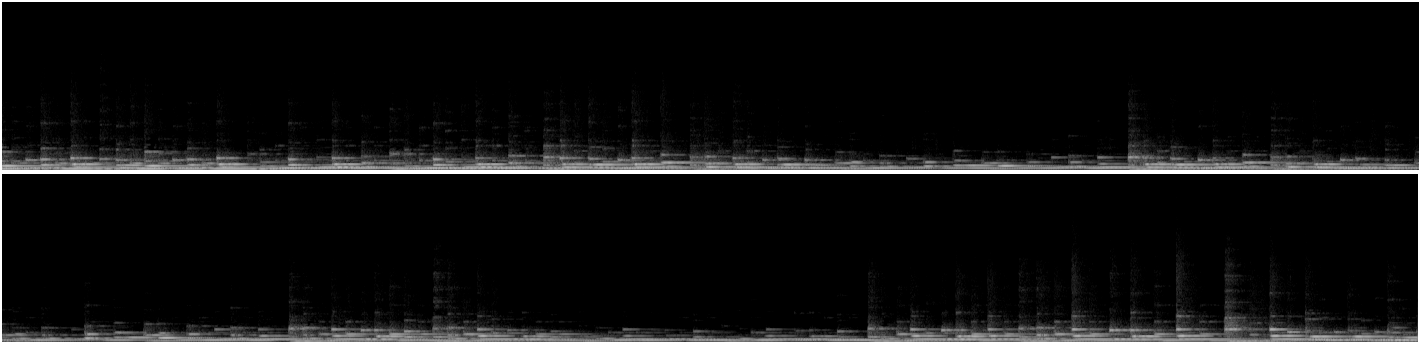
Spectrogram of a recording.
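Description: Solo Adams marimba played with four mallets: a continuous run of rolling melodic figures over low notes that ring on, with a few sharper accented strikes along the way.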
